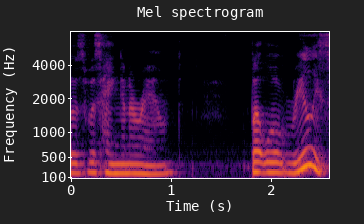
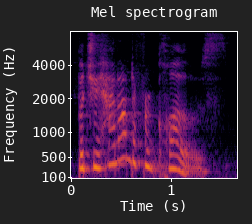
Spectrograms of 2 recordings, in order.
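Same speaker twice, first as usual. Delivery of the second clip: put-on higher, rising bewildered girl voice; little sister puzzled about his clothes; getting higher; 7 semitones higher than usual. A narrator's reading. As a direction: voice climbing in confusion. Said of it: "Joey's voice was getting higher".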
